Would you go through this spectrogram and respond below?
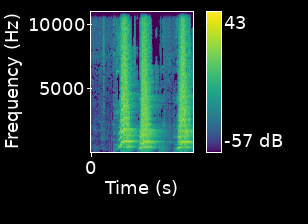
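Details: A big dog barks after spotting a rabbit through a window, giving three loud, sharp barks, the first two close together and the third after a short pause.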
